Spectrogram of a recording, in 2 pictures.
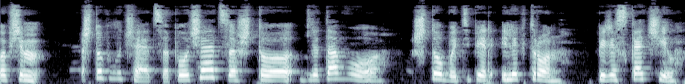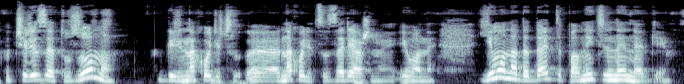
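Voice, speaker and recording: Using a plain, everyday voice, a woman speaks at a medium pitch and a moderate pace with lively intonation. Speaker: podcast co-host. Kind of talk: science explainer.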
